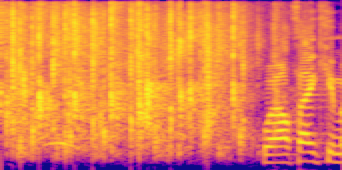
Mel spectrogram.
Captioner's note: applause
